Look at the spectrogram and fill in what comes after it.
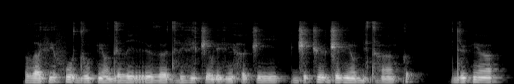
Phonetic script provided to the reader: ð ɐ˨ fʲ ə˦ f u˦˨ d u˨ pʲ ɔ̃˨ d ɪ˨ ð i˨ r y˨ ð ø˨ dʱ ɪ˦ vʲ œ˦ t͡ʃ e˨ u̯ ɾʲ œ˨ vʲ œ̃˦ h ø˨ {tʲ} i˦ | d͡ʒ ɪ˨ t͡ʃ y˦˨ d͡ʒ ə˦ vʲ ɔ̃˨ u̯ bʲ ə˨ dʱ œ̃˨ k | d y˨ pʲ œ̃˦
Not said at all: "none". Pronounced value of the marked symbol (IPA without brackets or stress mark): t͡ʃ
